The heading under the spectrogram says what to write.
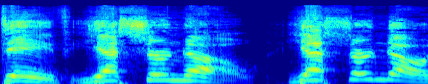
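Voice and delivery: normal talking voice

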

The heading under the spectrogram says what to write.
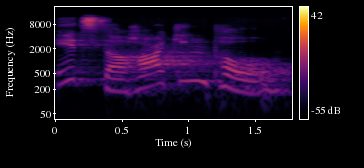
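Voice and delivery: fake, put-on British accent. The youngest daughter announces the segment title, in a put-on nice accent. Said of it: "She just likes to put on that nice accent".

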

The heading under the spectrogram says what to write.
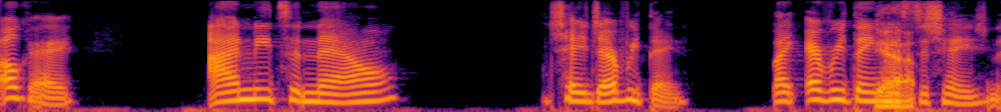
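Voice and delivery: normal talking voice

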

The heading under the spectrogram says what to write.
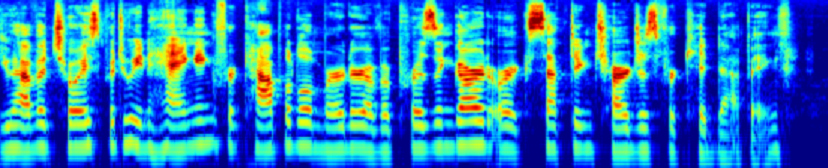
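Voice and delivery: plain

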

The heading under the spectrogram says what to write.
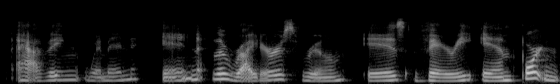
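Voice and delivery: slow, deliberate, emphatic, every word stressed. Making a point about women in writers' rooms, slow, stressing every word. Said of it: "I'm saying that a little slow, stressing each word".

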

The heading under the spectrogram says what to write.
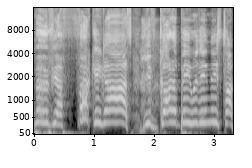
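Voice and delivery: mock very high-pitched, screamed urging. Act out Cedric urging on his struggling teammate Ashley, imitating Cedric screaming. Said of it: "Cedric basically is like screaming at him".

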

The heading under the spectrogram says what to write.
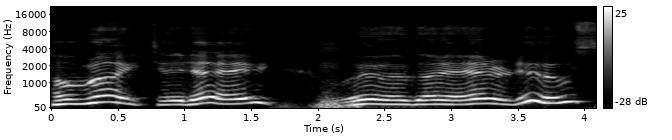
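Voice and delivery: slow, drawn-out cartoon voice. Joking about a show centred on him, a host opens it with a Patrick impression. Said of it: "That's a pretty good impression".

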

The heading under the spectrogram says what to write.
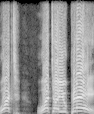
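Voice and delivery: fake thick Russian accent. Imitating a guy walking in on a card game: imitating thick Russian accent. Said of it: "thick accent".

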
